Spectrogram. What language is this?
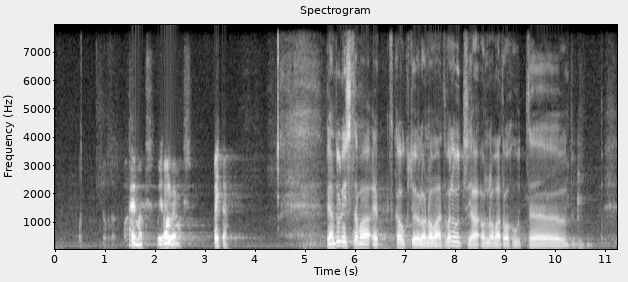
Estonian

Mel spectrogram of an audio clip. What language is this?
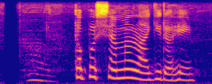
Nepali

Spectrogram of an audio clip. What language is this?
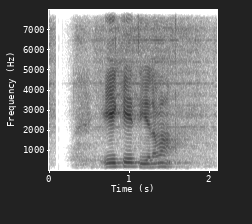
Sinhala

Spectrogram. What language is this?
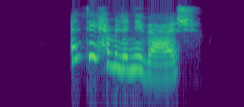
Kabyle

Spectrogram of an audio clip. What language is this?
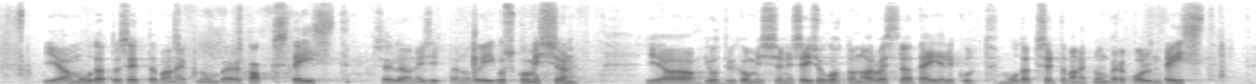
Estonian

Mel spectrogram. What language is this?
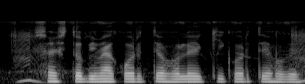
Bangla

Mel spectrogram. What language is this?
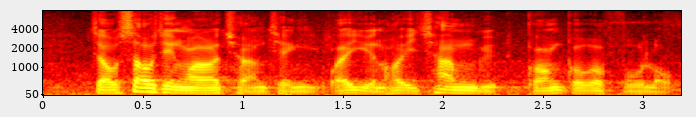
Cantonese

